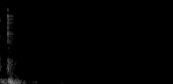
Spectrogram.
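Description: A single crisp computer mouse click while working in AutoCAD, close and brief, followed by near silence with a faint low hum.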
